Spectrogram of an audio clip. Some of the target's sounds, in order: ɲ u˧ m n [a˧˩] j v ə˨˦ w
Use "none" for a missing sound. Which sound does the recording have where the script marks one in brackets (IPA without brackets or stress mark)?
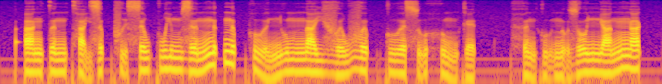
a˧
